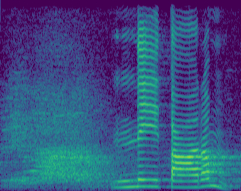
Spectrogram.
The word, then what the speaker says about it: नेतारम: देखिए नेतारम में एकता है और भेत्तारम में दोता है, तो उच्चारण करते समय हमेशा ध्यान रखेंगे नेतारम में नेतारम, भेतारम में भेत्तारम, दोता का उच्चारण करना है तो आपका उच्चारण एकदम शुद्ध होगा। नहीं तो लोग पढ़ते हैं नेत मोक्ष मार्ग से नेतारम भेत्तारम कर्म भूव्रताम, तो डबलता कर देते हैं।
